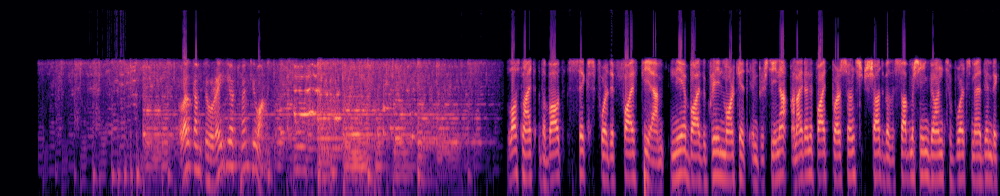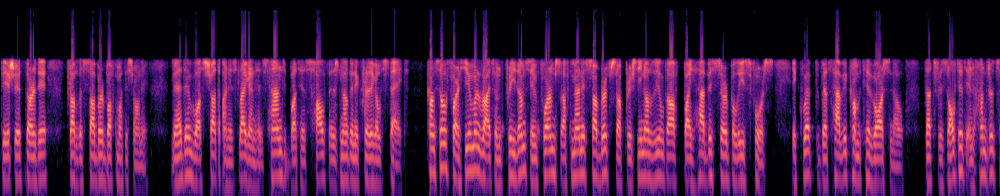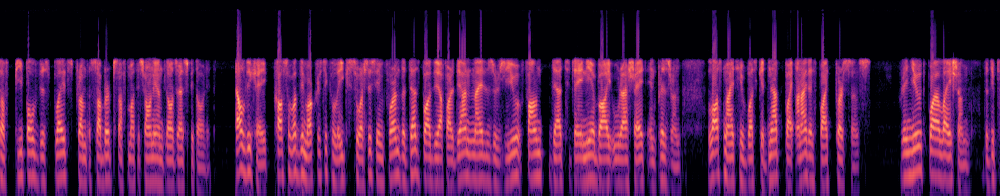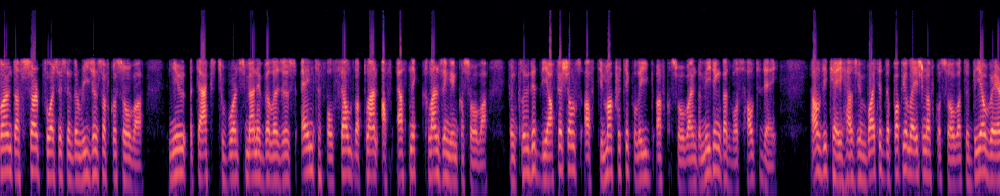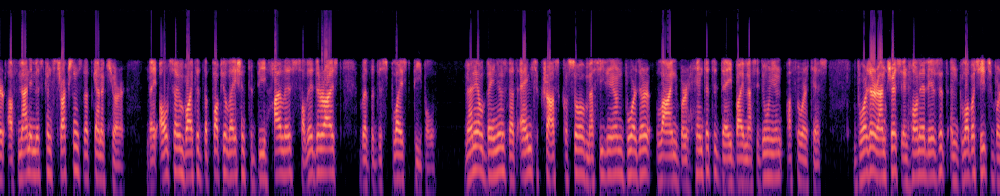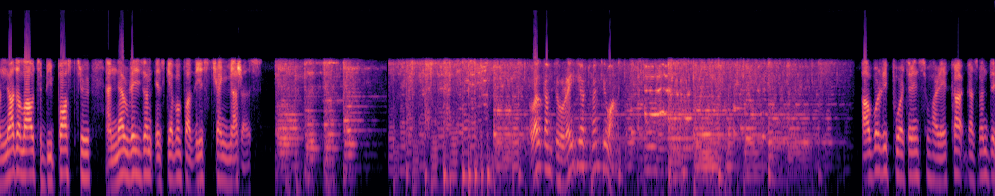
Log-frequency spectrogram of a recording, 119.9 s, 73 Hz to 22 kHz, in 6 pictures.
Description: March 22, 1993 – broadcasts from Radio 21, Kosovo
